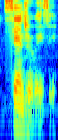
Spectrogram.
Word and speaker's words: Sangiovese: Sangiovese. – Okay, got it. Maybe it depends on where you're at, where you're from. – Yeah. – Because it's San versus San. Yeah. – Sangiovese is a...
